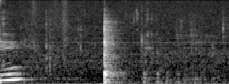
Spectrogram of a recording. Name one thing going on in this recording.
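A plastic bottle is set down on a table with a light knock.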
